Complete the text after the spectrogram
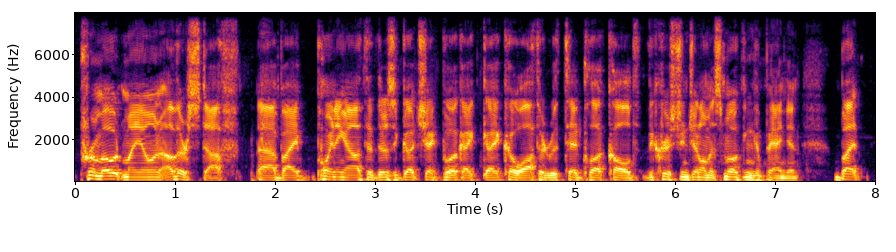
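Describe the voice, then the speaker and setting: A man's voice: fairly low pitch, brisk, sharp tone. An American man chatting casually as a podcast guest, with a wry, joking manner. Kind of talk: casual chat.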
